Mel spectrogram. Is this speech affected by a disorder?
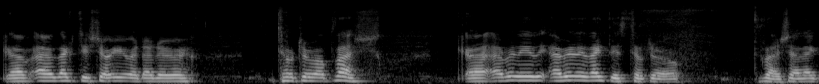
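Yes: muscular dystrophy, Duchenne.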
